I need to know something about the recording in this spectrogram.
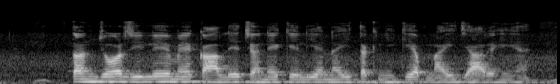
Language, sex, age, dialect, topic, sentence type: Hindi, male, 46-50, Kanauji Braj Bhasha, agriculture, statement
